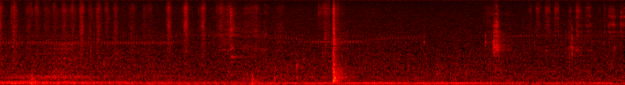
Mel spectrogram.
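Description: Fingers rub and handle a wooden figure.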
